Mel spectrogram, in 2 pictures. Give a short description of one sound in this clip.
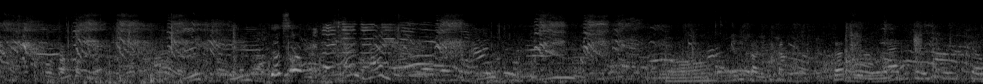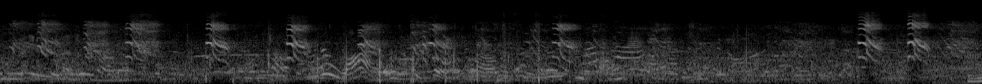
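A crowd of adults and children chatters outdoors.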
